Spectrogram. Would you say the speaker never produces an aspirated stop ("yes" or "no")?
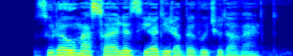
yes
